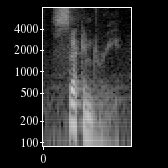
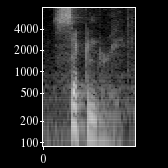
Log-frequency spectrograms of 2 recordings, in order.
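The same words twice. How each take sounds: Both takes have the same delivery.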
